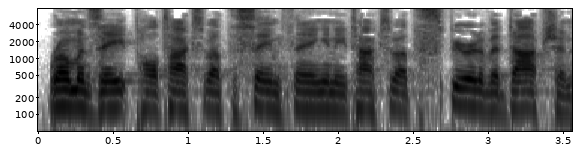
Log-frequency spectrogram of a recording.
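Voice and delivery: normal talking voice

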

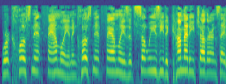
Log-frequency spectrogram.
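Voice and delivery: loud, high, driving sermon voice; preaching at full force. Acted. Pastor to church, preaching at full force. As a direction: preach it hard to the congregation.

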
